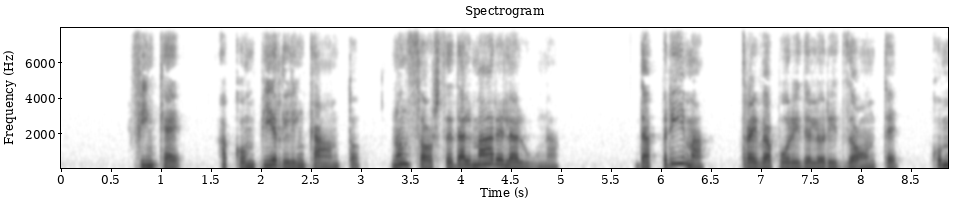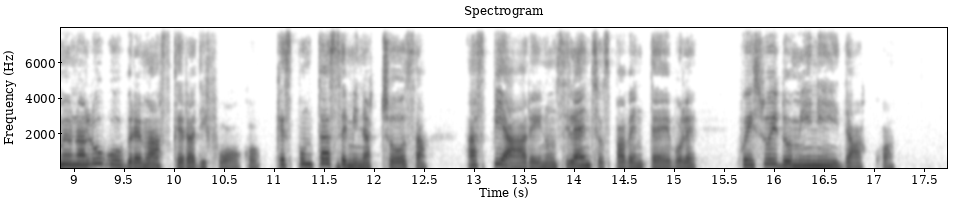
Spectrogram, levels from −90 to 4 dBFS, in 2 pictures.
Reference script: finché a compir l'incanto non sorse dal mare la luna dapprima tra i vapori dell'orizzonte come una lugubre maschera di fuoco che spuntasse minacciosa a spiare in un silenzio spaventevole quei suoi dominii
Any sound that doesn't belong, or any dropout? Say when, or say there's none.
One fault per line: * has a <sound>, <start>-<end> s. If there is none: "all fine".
all fine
